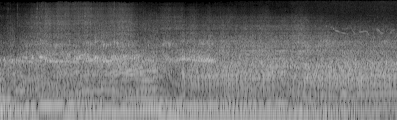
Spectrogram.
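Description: Tyres squeal on tarmac as a car drifts.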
